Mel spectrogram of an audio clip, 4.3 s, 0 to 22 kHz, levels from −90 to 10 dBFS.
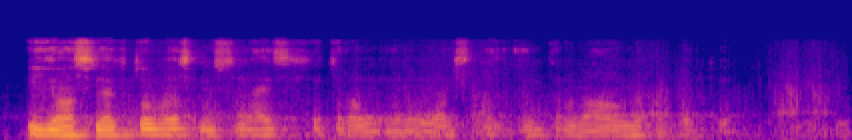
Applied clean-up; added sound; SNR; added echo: neural separator model SepFormer DNS4.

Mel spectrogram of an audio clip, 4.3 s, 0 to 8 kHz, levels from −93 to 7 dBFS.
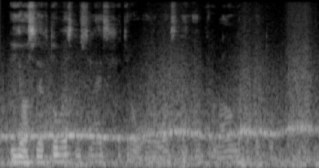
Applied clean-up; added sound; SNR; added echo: none; Wind; 0 dB; reverberation time 0.4 s.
